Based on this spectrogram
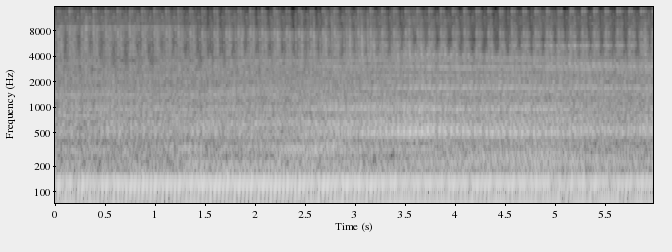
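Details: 1995 Geo Metro at idle: a light, quick ticking at about three per second over a steady small-engine idle, consistent with lifter tick.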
